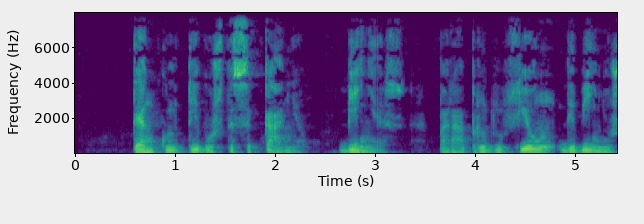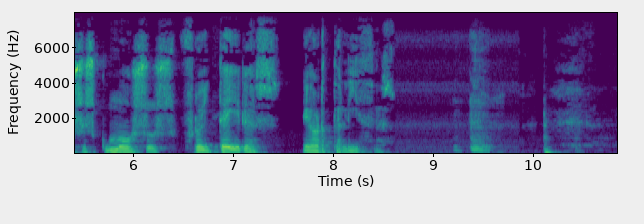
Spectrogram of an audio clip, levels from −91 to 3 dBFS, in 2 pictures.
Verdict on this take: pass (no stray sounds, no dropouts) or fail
fail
